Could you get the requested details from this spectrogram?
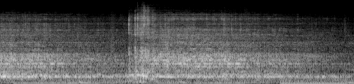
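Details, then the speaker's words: Honda Beat injected scooter during full service: uneven rough rattling and scraping from the CVT belt drive side, surging briefly; worn variator slider pieces and worn pulley bearings. "Untuk bagian CVT dia itu ada bunyi-bunyi karena memang slide piece-nya juga udah kena ya dan juga bearingnya udah kena juga nih."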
